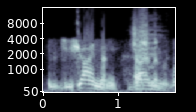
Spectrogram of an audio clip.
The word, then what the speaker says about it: Jaiman: Jaiman. Rhymes with diamond.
